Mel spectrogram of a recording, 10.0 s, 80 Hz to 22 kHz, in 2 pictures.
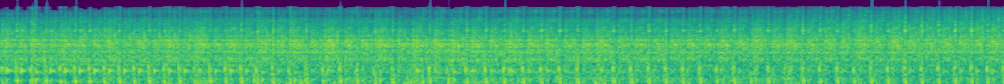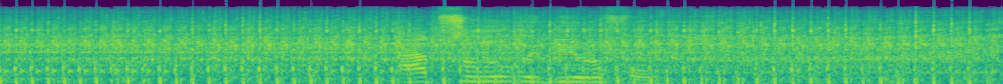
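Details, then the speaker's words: Ariens ST1128 dual-stage snowblower, 11HP Tecumseh Snow King engine, after carburetor cleaning and pilot jet fix for surging, cold day. Despite an apparently ~5HP carburetor, crisp, evenly spaced firing pulses hold one steady speed with no hunting: smooth steady running. "pilot jet fix always fixes the surge and i was wrong even though i think that's a five horsepower uh carburetor as you can clearly see it runs absolutely perfect"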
